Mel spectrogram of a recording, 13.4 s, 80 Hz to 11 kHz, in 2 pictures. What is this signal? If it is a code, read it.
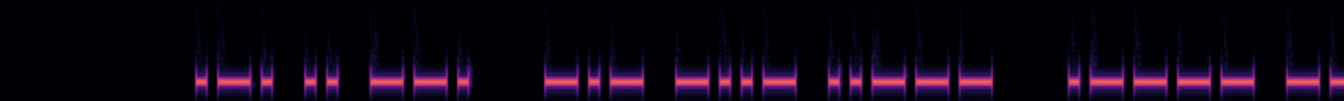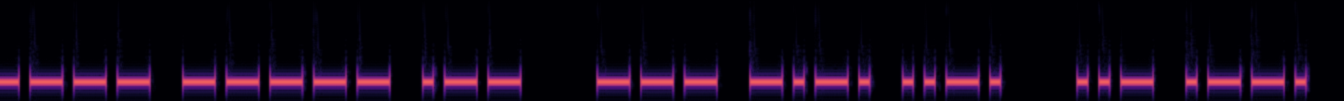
Morse code, heard as a keyed tone, about 22 wpm, 700 Hz. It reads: RIG KX2 100W OCF UP
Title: Practice QSO - Exchange 2 - Info - 22wpm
